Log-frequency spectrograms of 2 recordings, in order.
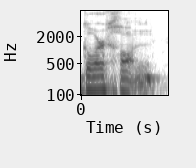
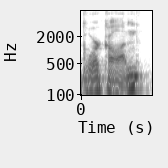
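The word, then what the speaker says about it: Gorkhon: pathologic takes place on is called the town on gorkhorn but I just pronounced it as the town on gorkon the whole way through and it's just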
